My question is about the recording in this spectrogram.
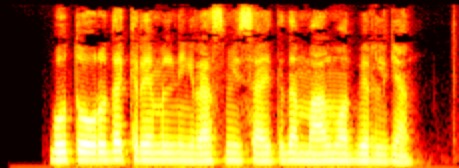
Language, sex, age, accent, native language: Uzbek, male, 25-34, Surxondaryo, Uzbek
